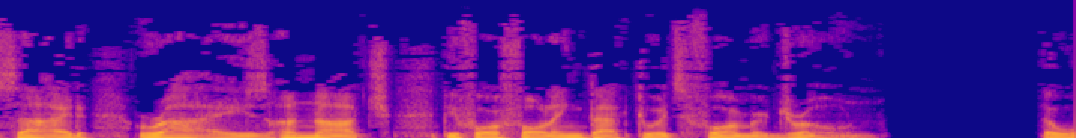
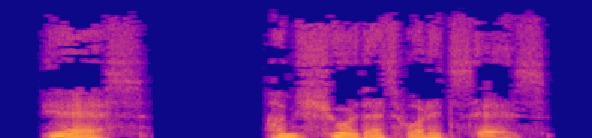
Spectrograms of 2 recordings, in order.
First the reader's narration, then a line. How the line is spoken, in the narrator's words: Callahan whispered back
